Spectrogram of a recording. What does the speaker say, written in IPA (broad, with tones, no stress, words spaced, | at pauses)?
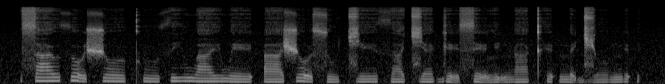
sa˦ʊ̯ θo̰˦˨ʊ̯ ʃo˨ʊ̯ kʰu˨θi˦ wa˦ɪ̯ we˨ɪ̯ ʔä˨ ʃo̰˦˨ʊ̯ sʰu˨t͡ɕe˦ɪ̯θä˦t͡ɕɛ˦ ɡḛ˦˨ɪ̯ sʰḛ˦˨ɪ̯lḭ˦˨ŋä˦ kʰɪ˦ʔ nɛ̰˦˨d͡ʑo˦ ŋɪ˦ʔ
